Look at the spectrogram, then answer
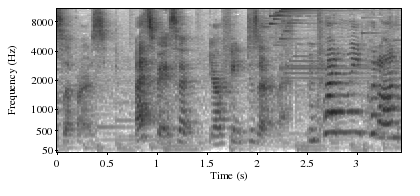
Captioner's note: success trill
